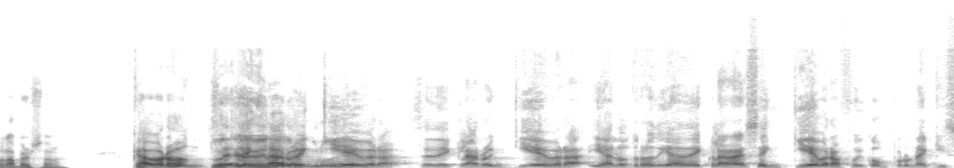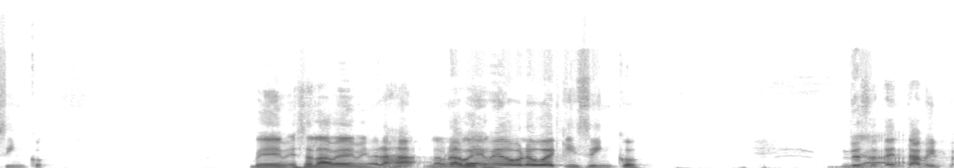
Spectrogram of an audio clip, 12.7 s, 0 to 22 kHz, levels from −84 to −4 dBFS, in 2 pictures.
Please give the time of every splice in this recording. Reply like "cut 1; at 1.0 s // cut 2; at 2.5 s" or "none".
none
